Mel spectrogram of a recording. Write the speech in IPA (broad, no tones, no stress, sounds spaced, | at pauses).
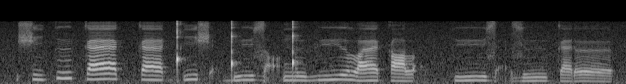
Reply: ʃ i k ʉː k æː kː æː ǃʼ i ʃ æ̰ ɡ͡ǃ yː z ɑ̰ ŋ͡ǃ ʉ v yː lˠ æ k ɑ lˠ æ̰ kː yː z æ̰ z ʉː k æ ɾ œː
